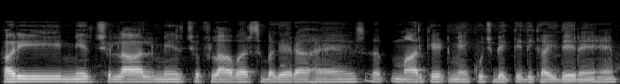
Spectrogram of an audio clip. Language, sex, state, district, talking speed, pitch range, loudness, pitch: Hindi, male, Gujarat, Valsad, 155 wpm, 115-120 Hz, -20 LUFS, 115 Hz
